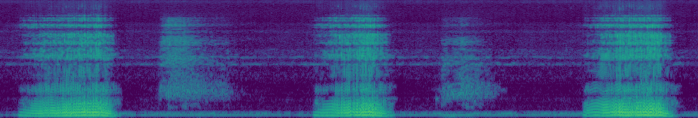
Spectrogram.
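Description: Loud rattling snores on each breath in, about every four seconds, with softer breathing out between; steady room hum behind.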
